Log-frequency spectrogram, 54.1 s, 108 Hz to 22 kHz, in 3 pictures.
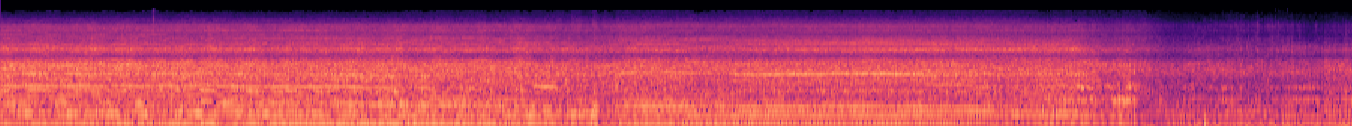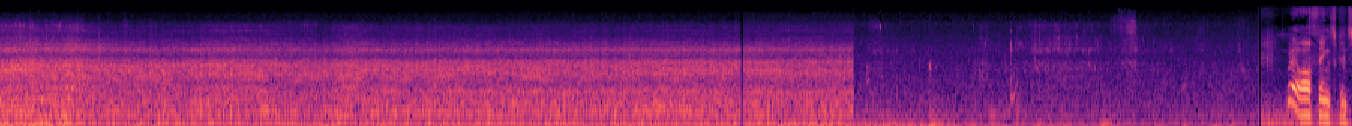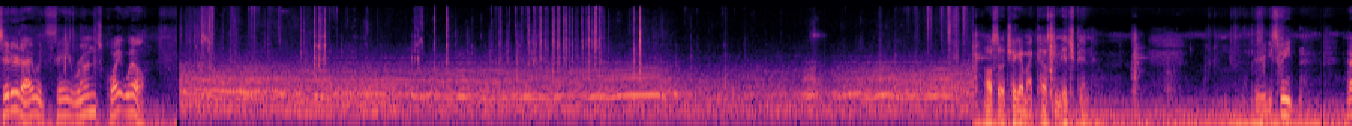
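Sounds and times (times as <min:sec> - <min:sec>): jet ski engine running: 0:00.0 - 0:29.4, 0:38.4 - 0:49.1
water rushing under hull: 0:00.0 - 0:34.8.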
